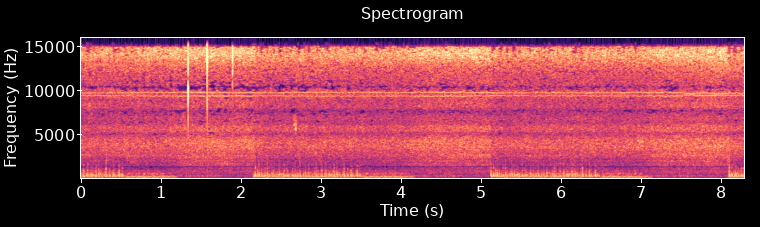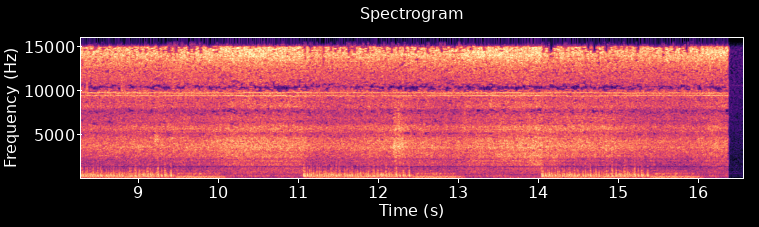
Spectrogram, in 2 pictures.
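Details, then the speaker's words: Fine and medium crackles (crepitations and subcrepitations): regular breaths at about 20 a minute with bubbling crackles through each long, loud inspiration; crepitations alveolar, subcrepitations from terminal bronchi and alveolar sacs, in a chest auscultation teaching demonstration. "entonces hay otros y otros sonidos que pueden ser más evidentes que son estos podremos catalogarlos como burbujas finas y otros que son burbujas un poquito más moderadas y estos serían los suv crepitantes vamos a escucharlos"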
